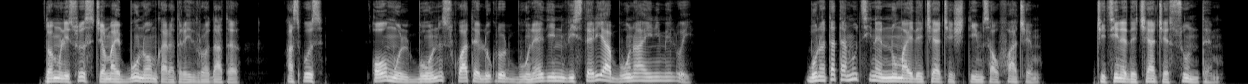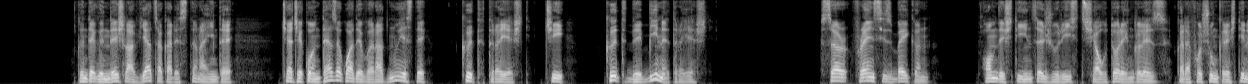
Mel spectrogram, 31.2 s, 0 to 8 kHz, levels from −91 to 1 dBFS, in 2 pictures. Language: Romanian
